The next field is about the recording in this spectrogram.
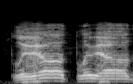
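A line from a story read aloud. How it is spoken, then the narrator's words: Yelled. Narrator (Russian): заорал Филя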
